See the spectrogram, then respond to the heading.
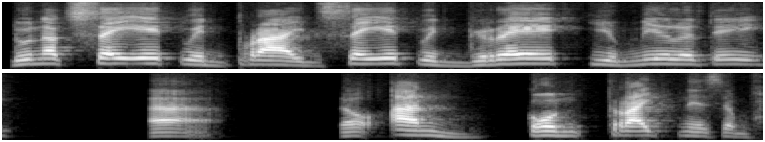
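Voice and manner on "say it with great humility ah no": ordinary delivery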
